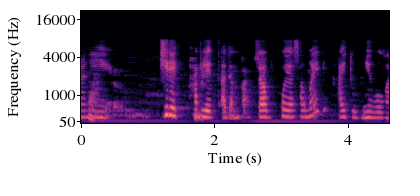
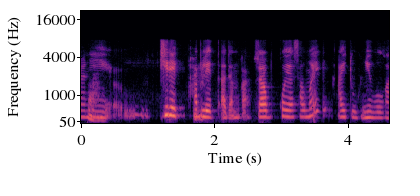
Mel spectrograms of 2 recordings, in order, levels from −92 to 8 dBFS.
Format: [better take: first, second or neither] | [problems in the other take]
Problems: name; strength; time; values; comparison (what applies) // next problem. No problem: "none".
second | noise reduction (classical method log-MMSE)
